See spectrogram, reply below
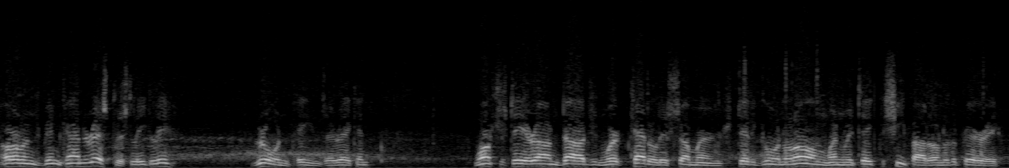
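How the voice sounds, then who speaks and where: A man's voice: medium pitch, normal speed, lightly acted. A muffled, lightly noisy old radio western carries an actor as a stubborn frontier sheepherder. He is a protective, devout father with folksy, drawling rural Western American speech. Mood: uneasy, folksy.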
